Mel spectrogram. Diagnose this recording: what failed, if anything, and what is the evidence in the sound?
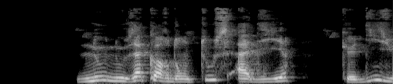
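The speech sounds dull and muffled across the whole recording, with a gurgling, granular texture and upper frequencies that flicker in and out. The failure sits at the codec stage and is most likely MP2 compression at a low bitrate; the damage points to something like 80 kbps. MPEG Layer II divides the spectrum into 32 equal sub-bands and rations bits among them, so the upper bands are shut off intermittently while the remaining bands are coarsely quantised.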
